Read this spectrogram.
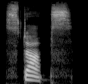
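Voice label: "stops", American English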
